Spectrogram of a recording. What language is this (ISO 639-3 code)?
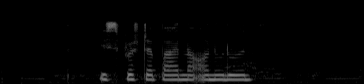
nep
